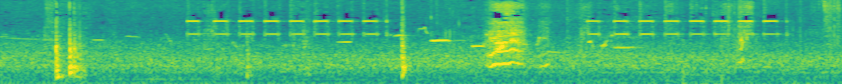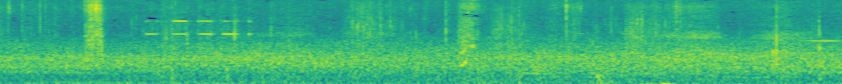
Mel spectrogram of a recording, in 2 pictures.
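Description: Steady outdoor background noise with a few short clicks and knocks, broken three times by short runs of rapid, high-pitched electronic beeping.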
